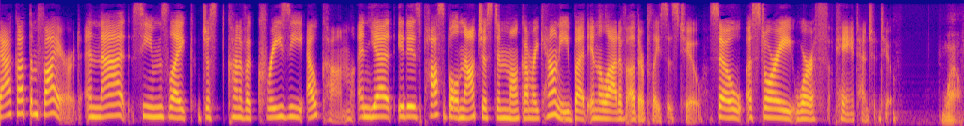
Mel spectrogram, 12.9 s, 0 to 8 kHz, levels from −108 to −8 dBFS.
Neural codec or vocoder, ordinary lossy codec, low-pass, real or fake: codec, 24 kHz, 0.9 kbps, DualCodec; MP3, 64 kbps; 7.2 kHz; fake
